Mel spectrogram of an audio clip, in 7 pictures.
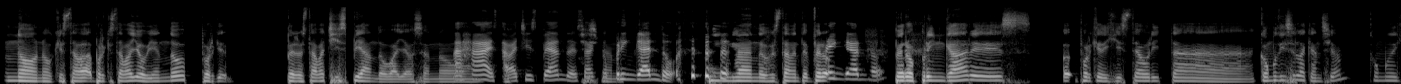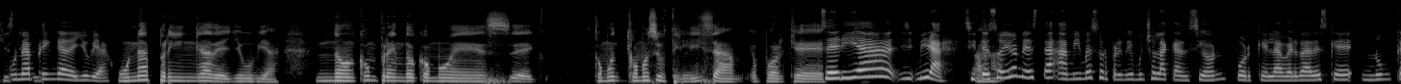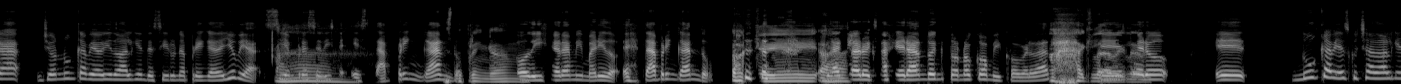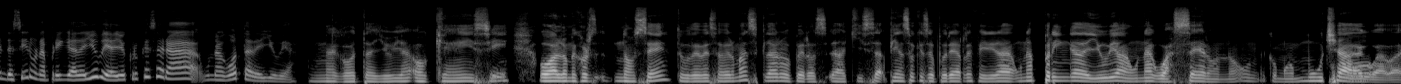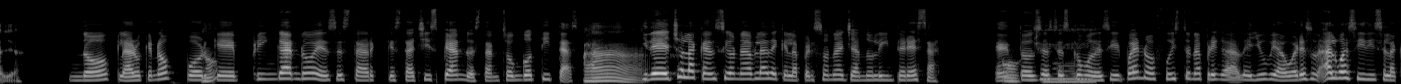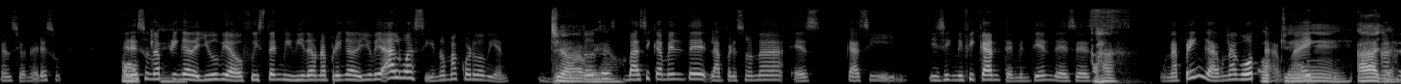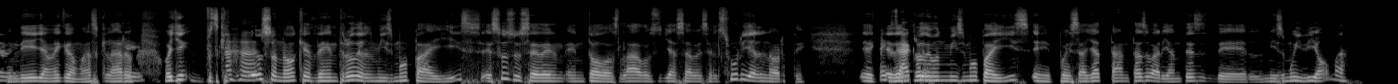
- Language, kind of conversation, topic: Spanish, podcast, ¿Qué idioma o acento te identifica más?
- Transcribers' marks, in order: chuckle; tapping; drawn out: "Ah"; chuckle; drawn out: "Okey"; laughing while speaking: "Ah"; drawn out: "Okey"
